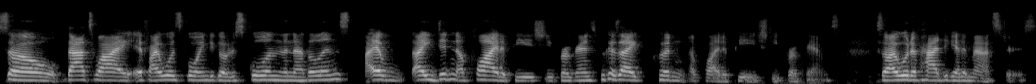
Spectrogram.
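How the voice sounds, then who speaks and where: Against a quiet background, a woman with an American accent and a bright, sharp tone speaks at medium pitch and a moderate pace with hardly any pauses. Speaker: PhD student, guest speaker. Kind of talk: webinar Q&A. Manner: casual, many fillers.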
